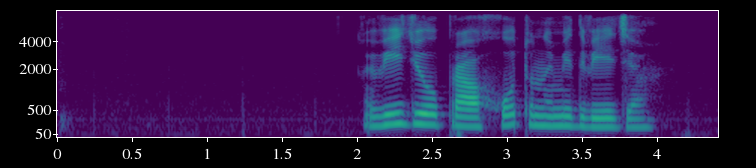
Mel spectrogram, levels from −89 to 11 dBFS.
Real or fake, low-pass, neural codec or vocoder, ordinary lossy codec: real; 7.2 kHz; none; none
